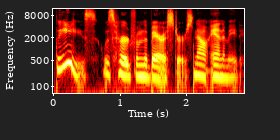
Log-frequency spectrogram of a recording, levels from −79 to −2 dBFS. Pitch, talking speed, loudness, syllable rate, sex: 210 Hz, 165 wpm, -17 LUFS, 5.1 syllables/s, female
